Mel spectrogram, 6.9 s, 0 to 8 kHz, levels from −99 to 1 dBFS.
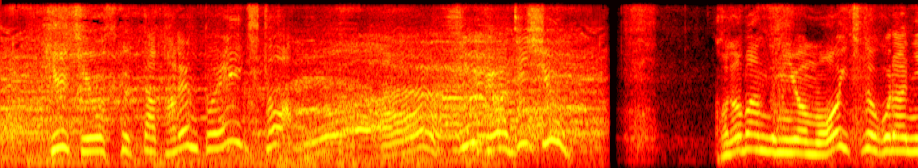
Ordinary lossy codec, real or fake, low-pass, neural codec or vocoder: none; fake; 7.2 kHz; codec, 16 kHz in and 24 kHz out, 2.2 kbps, FireRedTTS-2 codec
